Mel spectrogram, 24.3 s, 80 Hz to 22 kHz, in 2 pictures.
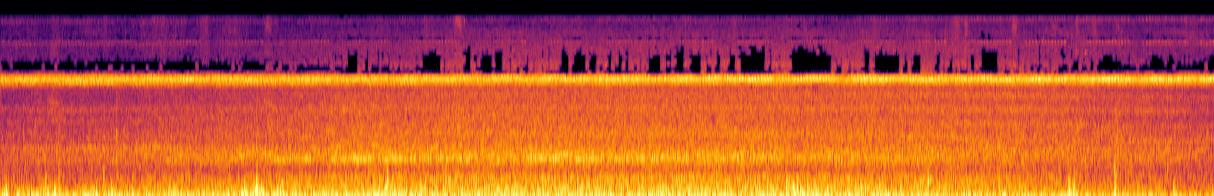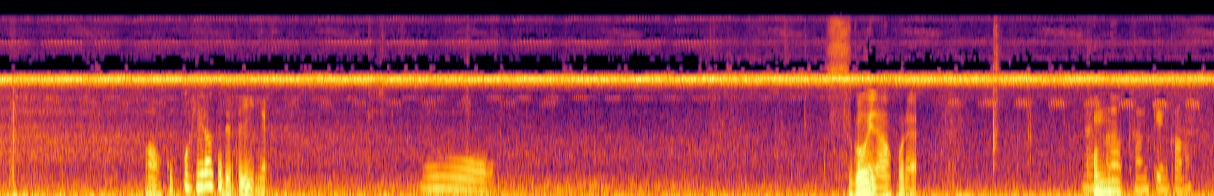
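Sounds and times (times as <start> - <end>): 
train rolling past on nearby tracks: 0.0 - 15.5
crickets chirping: 0.0 - 24.2
speech: 14.1 - 15.0, 16.4 - 17.2, 20.6 - 21.4, 23.0 - 24.2.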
